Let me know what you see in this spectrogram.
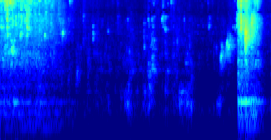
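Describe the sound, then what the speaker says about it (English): Tap water running over hands being rinsed and a mouth being rinsed, splashy bursts at the start and end with quieter dripping and sloshing between, close and fairly soft. "So what I'm going to do is rinse my hands here."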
